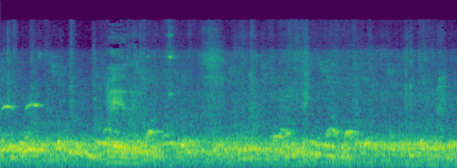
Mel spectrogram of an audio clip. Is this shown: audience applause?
no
